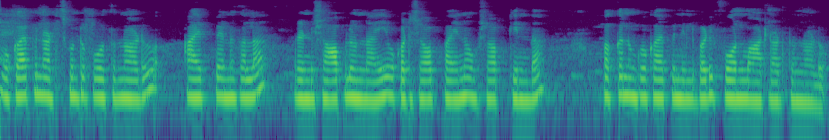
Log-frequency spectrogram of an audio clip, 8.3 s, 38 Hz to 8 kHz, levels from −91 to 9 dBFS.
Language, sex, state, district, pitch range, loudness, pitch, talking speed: Telugu, female, Andhra Pradesh, Anantapur, 185-200 Hz, -17 LUFS, 190 Hz, 160 wpm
